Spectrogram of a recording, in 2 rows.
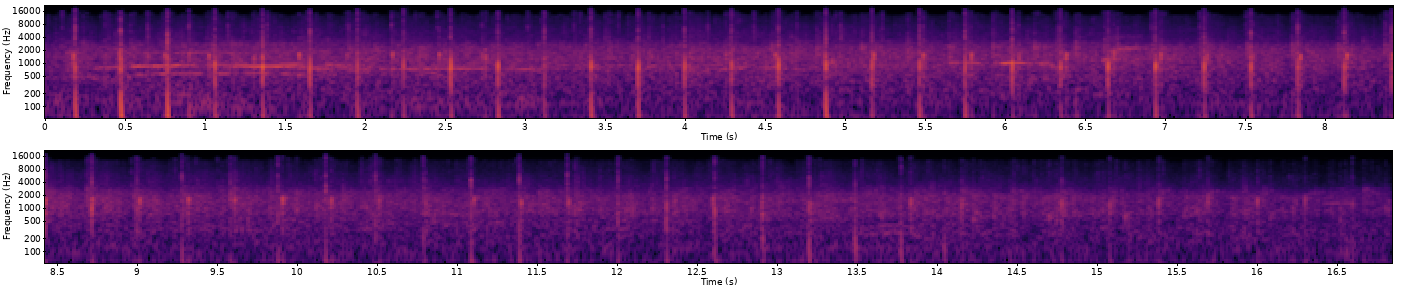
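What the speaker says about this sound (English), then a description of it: "let's give this inaugural class of 2025 one last round of applause" A gym audience at a Southern Nash Athletic Hall of Fame ceremony claps for the inaugural class, with sustained even applause of many hands lasting throughout, heard from some distance.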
